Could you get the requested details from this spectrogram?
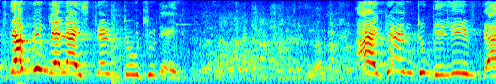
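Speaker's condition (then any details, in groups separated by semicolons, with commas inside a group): Cerebral palsy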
